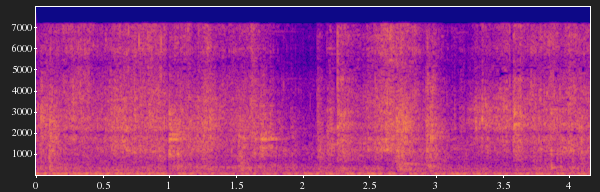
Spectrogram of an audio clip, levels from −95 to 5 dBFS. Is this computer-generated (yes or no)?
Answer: no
